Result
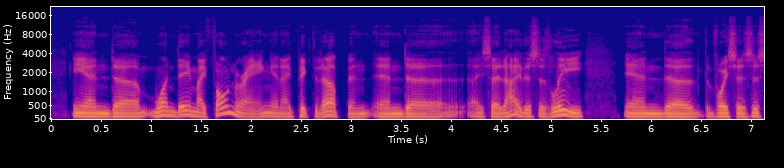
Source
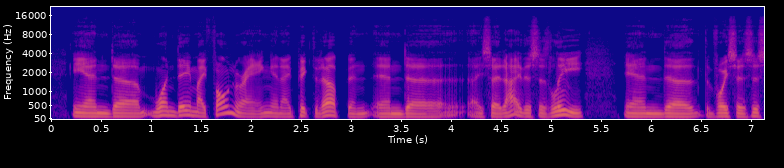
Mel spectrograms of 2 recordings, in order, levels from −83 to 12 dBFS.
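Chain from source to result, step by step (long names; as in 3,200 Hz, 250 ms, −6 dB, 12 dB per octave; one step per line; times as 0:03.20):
low-shelf EQ 470 Hz +9.5 dB
level +4 dB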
